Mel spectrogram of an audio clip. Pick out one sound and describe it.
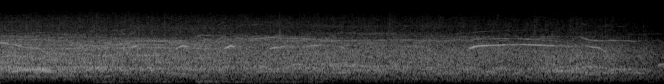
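Whistles shrill from within a large crowd.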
